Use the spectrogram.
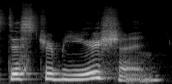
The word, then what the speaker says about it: distribution: the second syllable but the noun form is distribution the stress is on the third distribution next word many students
